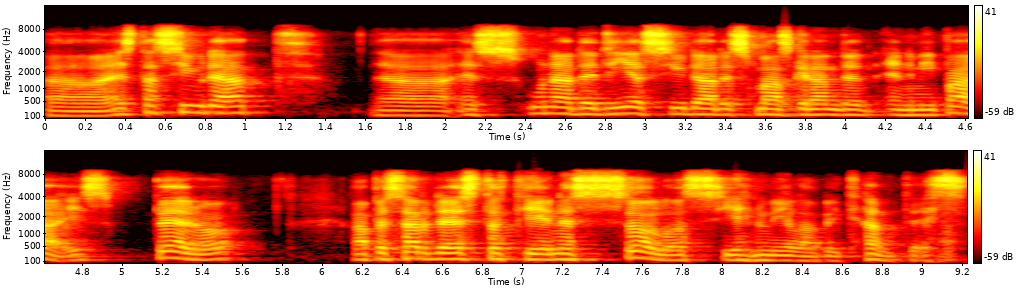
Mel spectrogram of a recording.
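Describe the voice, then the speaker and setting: In a Czech accent, a man with a fairly high voice speaks very slowly, his pitch varying in an ordinary way. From Czech Republic, Bohemia. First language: Czech (speaking Spanish). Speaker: language student. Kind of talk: language class conversation. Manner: halting, many fillers.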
